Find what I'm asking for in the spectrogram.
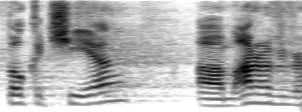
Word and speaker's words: focaccia: Unfortunately for me, in Korean, this is pronounced pokachia.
